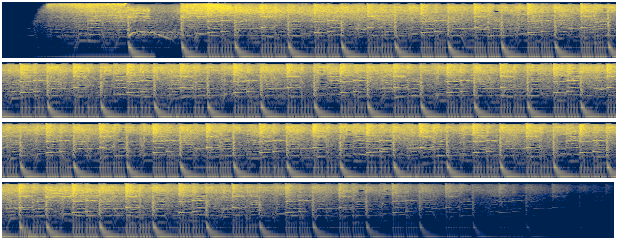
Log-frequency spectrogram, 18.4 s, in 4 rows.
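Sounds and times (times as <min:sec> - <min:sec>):
background music: 0:00.2 - 0:18.3.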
